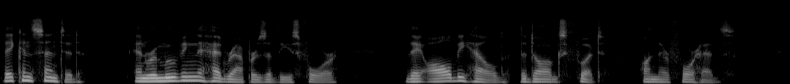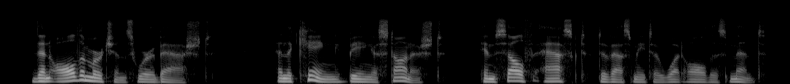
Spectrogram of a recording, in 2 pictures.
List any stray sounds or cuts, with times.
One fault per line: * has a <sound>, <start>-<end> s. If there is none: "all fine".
all fine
